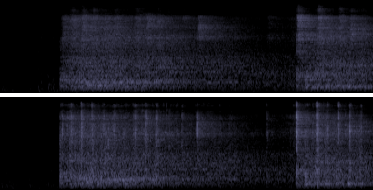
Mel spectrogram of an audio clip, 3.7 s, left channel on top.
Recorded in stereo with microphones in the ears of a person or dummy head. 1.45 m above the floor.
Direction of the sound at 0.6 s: 60° right (ahead or behind).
